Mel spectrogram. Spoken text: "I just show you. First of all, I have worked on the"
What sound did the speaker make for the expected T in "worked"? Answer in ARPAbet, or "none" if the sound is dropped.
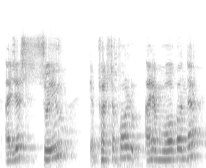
none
